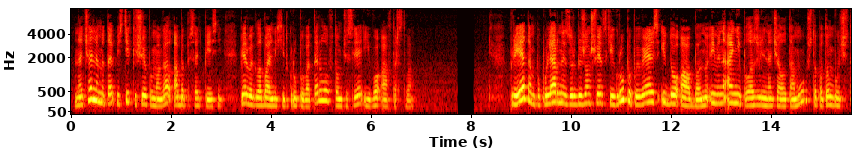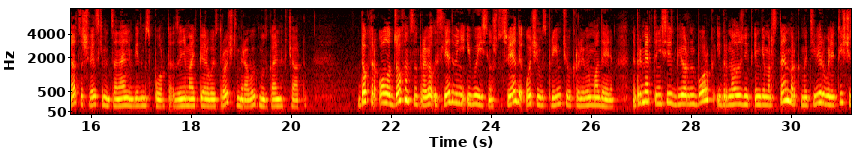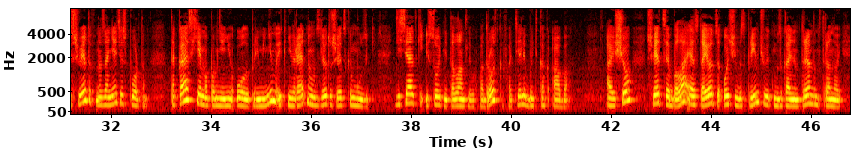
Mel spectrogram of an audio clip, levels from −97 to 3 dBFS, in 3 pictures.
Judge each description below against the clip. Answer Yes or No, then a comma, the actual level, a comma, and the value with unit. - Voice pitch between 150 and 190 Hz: Yes, medium, 185 Hz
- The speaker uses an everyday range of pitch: No, wide, 5.8 semitones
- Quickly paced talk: No, average, 145 wpm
